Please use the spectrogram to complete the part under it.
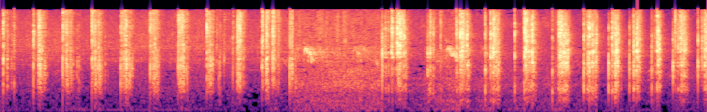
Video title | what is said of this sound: Köstliche gegrillte Schweine Krusten. 🍖 | listen to how crispy they turned out!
